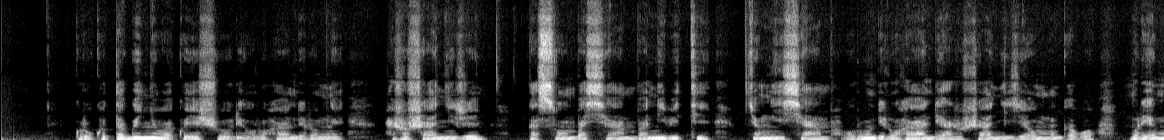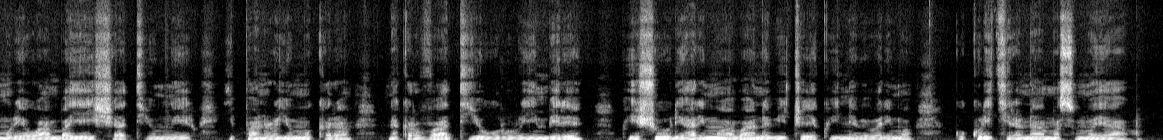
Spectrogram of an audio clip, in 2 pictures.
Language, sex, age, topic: Kinyarwanda, male, 25-35, education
